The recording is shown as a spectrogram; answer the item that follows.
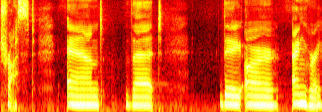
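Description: A woman speaks with a Great Lakes accent on a very clean recording with a silent background. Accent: Great Lakes American. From Cleveland, Ohio, US. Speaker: palliative care physician and bioethics researcher. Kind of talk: interview discussing euthanasia.

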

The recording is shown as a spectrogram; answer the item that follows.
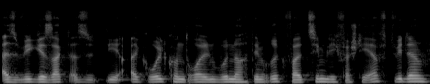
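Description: On a very clean recording with a silent background, a man speaks at a medium pitch and a fairly quick pace with a monotone, flat intonation. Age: 20s. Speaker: podcaster. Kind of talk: personal testimony. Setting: home studio. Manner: halting, many fillers.

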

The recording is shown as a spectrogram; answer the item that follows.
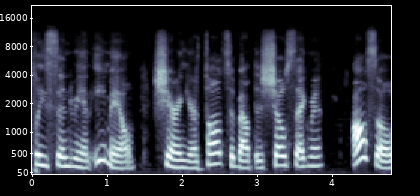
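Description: Against a silent background in a very clean, dry, close recording with no echo, a woman with an unremarkable speaking voice talks at a medium pitch and fairly slow pace with lively intonation. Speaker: podcast host. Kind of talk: casual interview chat.

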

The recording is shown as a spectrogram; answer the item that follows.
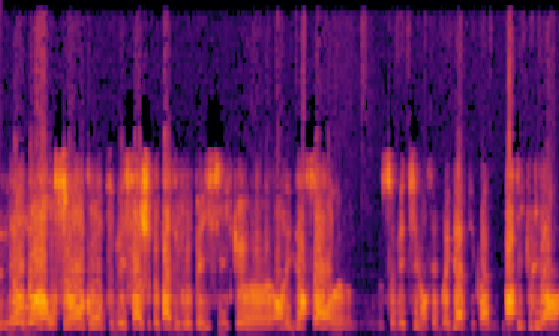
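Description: A man's fairly high voice at a moderate pace, with big swings in loudness, a dry, close sound with no echo, and noticeable background noise. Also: ordinary pitch variation. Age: 40s. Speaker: police officer. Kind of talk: interview. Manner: halting.

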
